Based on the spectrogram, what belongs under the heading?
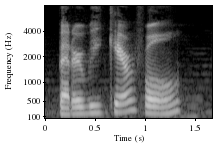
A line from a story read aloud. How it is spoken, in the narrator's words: she chuckled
